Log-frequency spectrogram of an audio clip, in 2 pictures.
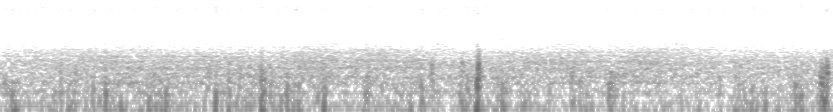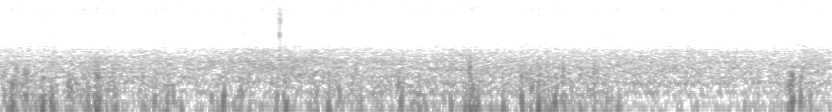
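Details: Gusty wind buffeting and low rumble in Montreal, Canada, with faint crackles and no animal calls.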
